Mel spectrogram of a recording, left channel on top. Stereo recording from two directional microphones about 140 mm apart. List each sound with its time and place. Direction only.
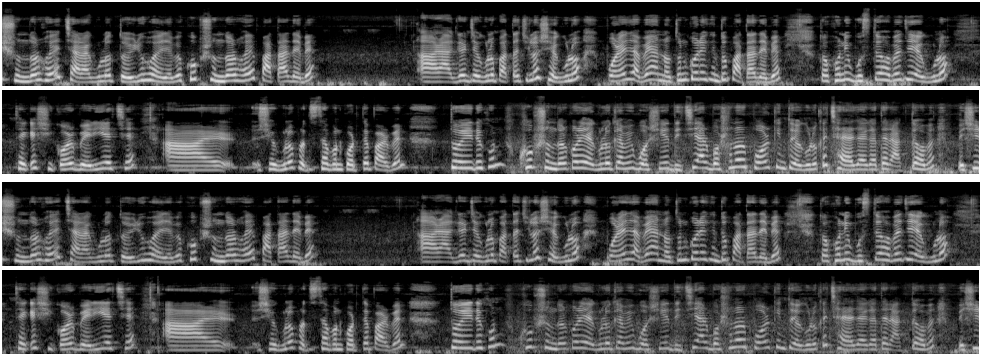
0.0 s speech: 30° left (ahead or behind)
4.2 s a woman's voice: 35° left (ahead or behind); by 14.8 s 10° left (ahead or behind)
15.0 s speech: 50° left (ahead or behind); by 19.5 s 35° left (ahead or behind)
